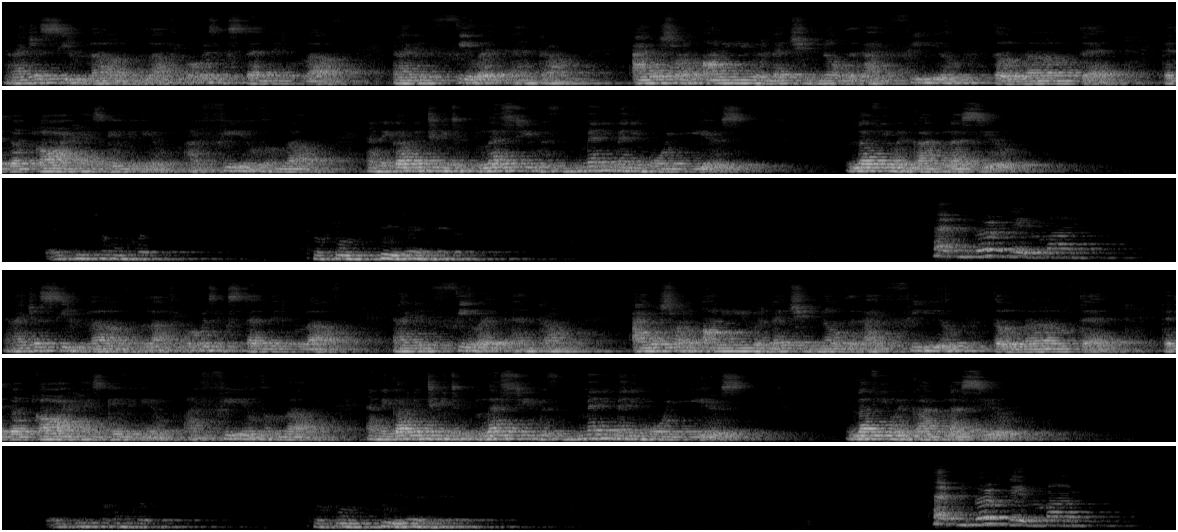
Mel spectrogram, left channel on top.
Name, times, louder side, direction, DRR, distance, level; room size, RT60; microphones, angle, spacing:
voice 1, 0.0-3.3 3.6-5.7 6.3-9.5 9.9-11.0 11.3-19.1 20.2-21.8, equal, 10° right, -5 dB, 0.9 m, -29 dB
voice 2, 23.9-25.0 26.6-28.1, left 3 dB, 60° left, 3 dB, 0.5 m, -33 dB
voice 3, 32.8-34.3, right 3 dB, 45° right, 2 dB, 0.4 m, -34 dB
4.9 x 2.3 x 3.1 m, 1.3 s
head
